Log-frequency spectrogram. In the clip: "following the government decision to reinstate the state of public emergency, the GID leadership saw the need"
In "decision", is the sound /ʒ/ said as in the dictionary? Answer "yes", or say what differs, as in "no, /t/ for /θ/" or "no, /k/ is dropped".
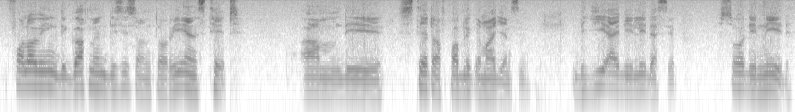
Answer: no, /s/ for /ʒ/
